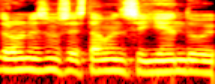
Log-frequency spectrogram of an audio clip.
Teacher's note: The nos and estaban merged together a little bit, so be prepared for people to just say something like no estaban when speaking fluently.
